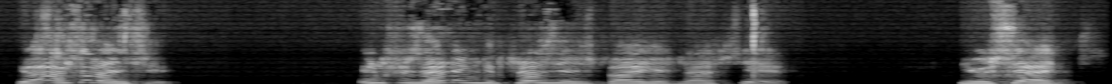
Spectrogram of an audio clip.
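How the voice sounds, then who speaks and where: A man with a high voice speaks at a moderate pace. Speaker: politician, member of parliament. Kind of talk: parliamentary speech.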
